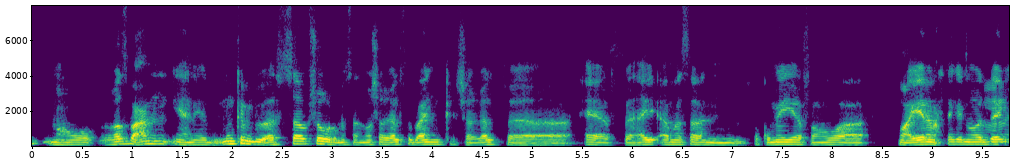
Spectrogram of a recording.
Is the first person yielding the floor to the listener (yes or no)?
yes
